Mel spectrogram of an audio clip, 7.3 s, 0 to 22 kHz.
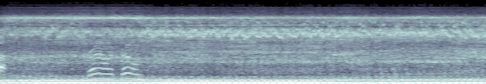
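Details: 1985 Pontiac Fiero first start in 19 years after a fuel tank cleaning and fuel pump replacement: a steady high whistle rides over the rough-running engine, a small vacuum leak with some belching.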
